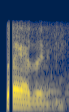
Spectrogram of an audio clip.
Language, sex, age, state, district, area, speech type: Gujarati, male, 30-45, Gujarat, Ahmedabad, urban, conversation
